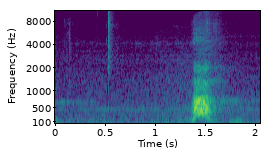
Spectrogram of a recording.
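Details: German Shepherd in training, barking on command given in two languages, 2018: a single short, loud bark after a faint click, otherwise quiet indoor background.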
